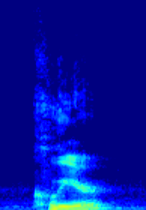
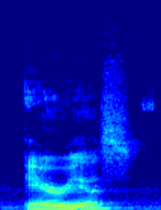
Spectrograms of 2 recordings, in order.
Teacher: the last category for Glide vowels is towards uh which is the schwa sound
